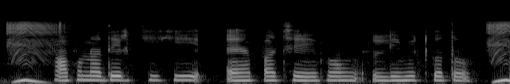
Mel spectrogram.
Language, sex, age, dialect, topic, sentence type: Bengali, female, 41-45, Northern/Varendri, banking, question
